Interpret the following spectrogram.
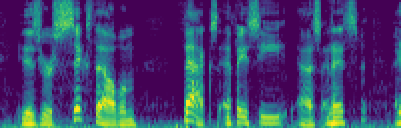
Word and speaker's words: FACS: It is your sixth album, Fax FACS.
